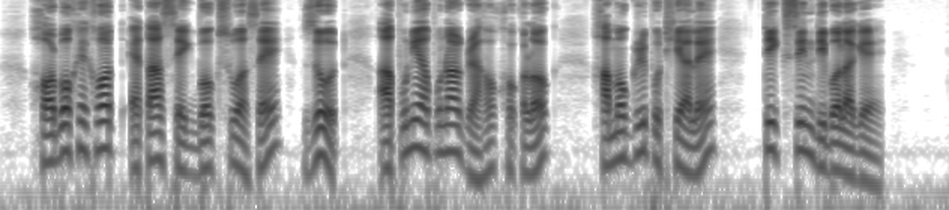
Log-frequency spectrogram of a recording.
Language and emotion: Assamese, neutral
